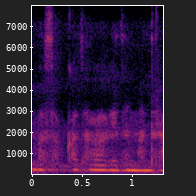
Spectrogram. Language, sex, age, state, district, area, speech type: Kannada, female, 18-30, Karnataka, Tumkur, rural, spontaneous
